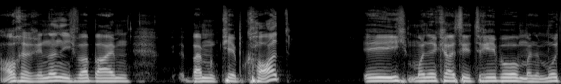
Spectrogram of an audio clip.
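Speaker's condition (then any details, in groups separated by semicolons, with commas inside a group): Down syndrome; speaks German and fluent English, had tutoring to practise speaking German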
